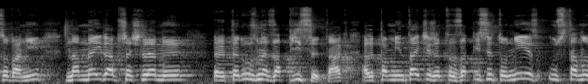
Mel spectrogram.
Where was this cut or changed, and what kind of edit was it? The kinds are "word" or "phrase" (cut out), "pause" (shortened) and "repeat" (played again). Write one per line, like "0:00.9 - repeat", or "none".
none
